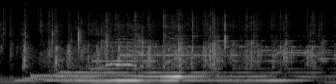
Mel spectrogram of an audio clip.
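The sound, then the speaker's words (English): An audience applauds in a steady, dense patter of clapping, while sustained organ or keyboard chords swell underneath and hold throughout. “Oh, clap for Jesus.”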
